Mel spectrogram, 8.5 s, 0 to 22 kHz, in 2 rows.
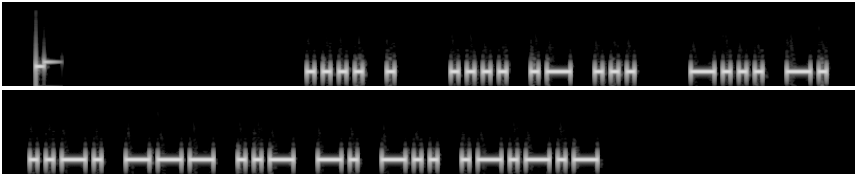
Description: Morse code, heard as a keyed tone, about 30 wpm, 700 Hz. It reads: HE HAS BN FOUND.
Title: Sentences from Top 300 Words and Abbreviations 30wpm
